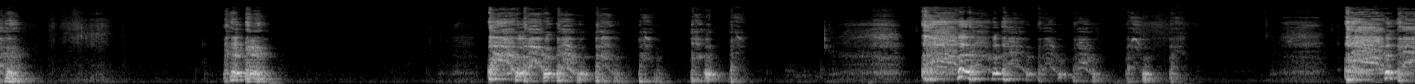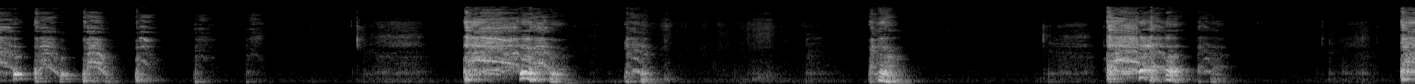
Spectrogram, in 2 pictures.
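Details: Morning coughing bouts in an adult whose chest reacts to cold, damp early-winter weather: repeated harsh coughing fits in clusters, with strained retching-like sounds between bursts.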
